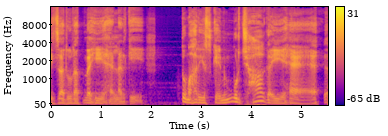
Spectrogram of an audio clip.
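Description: A man puts on a character voice with a very deep, low pitch. He speaks at a very slow pace. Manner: menacing.

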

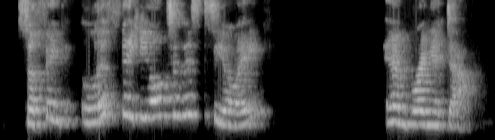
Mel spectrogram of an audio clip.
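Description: Audible room echo and a quiet background surround a woman speaking at a fairly slow pace in a calm, dark, mellow tone with lively intonation. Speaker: fitness instructor. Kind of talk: live-style follow-along exercise class cueing reps and breath. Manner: steady rhythmic counting cues, calm and encouraging; gentle, instructive with imperative step-by-step directions. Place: home room.

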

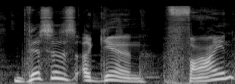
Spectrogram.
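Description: A man talks over faint background music in a dry recording with no echo. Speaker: motorcycle reviewer. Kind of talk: product review commentary. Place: street. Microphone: camera far.

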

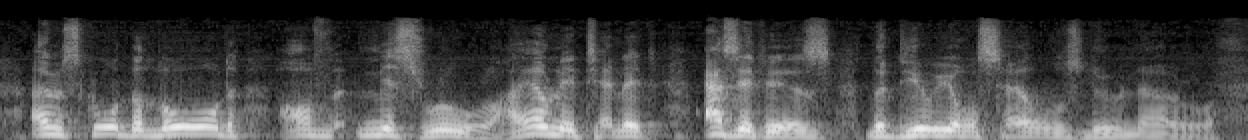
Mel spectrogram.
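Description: This man's voice has a dark, mellow tone and fairly high pitch, with very wide pitch swings. He barely pauses at all. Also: moderate pace. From Northern England. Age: 80s+. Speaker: veteran broadcaster. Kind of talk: interview answer. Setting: remote link from home. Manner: flamboyant, wordy. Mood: jovial, theatrical.

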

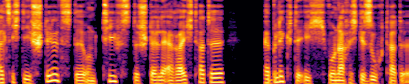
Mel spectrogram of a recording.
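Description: A man talks at a fairly slow pace in a slightly mellow tone, his pitch swinging widely. The recording is very clean, silent in the background, dry and close with no echo.

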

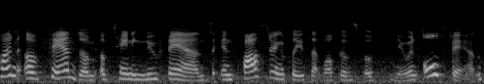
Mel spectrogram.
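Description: With noticeable background noise, a woman speaks at a moderate pace using very wide pitch swings. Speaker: panel moderator. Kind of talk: live-streamed convention panel discussion. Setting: video call. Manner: giggly.

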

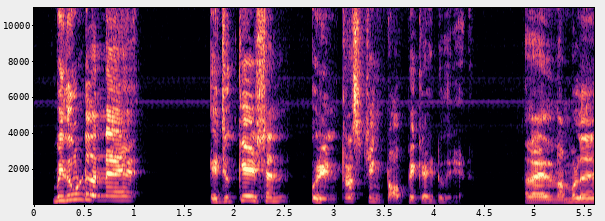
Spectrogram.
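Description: In a raised, projected voice, a man speaks with a bright, sharp tone, a high pitch, very wide pitch swings, and big swings in loudness. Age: 50s. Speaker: career coach. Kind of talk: educational talk. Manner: code-switching Malayalam and English.

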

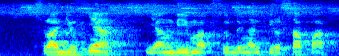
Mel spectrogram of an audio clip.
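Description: There is noticeable background noise. Over it, a man speaks at medium pitch. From Indonesia. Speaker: YouTube channel creator. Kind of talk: channel introduction monologue. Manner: friendly and straightforward. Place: home room.

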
